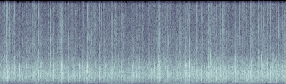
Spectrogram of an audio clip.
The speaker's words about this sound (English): Give God a big hand clap. Amen. Praise God.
